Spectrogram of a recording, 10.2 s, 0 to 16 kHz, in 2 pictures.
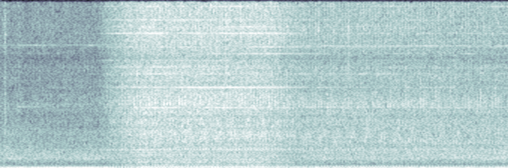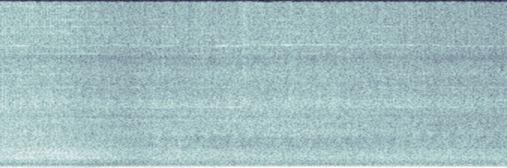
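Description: Ford Focus RS Mk2's turbocharged 2.5-litre five-cylinder idling steadily through an aftermarket Milltek exhaust, a deep, even low note. A brief hiss rises over it about a second in.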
